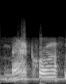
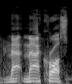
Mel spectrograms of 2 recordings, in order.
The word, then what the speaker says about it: Macross: Was it Macross? Am I pronouncing it right? – Yeah, Macross Plus.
